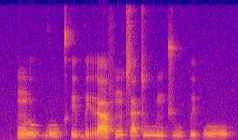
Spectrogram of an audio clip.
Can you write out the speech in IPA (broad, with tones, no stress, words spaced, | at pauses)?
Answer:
kʷũ˦lo˦˨ ɡ͡boː˦kʰe˦ bɪ˦ra˦ fũ˦t͡sa˨tuː˦˨nt͡ʃuː˨˦ pe˦poː˨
